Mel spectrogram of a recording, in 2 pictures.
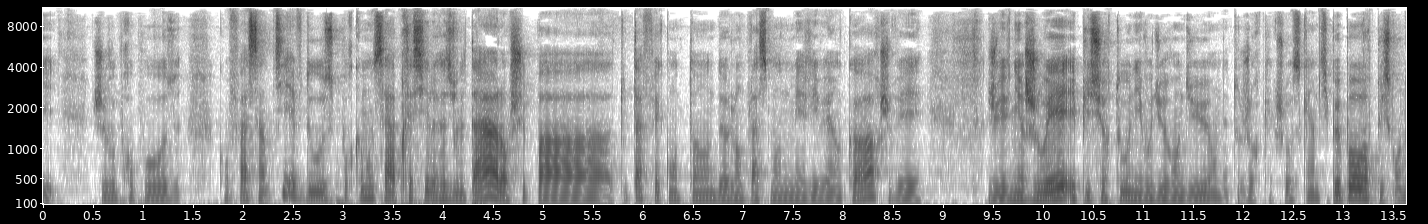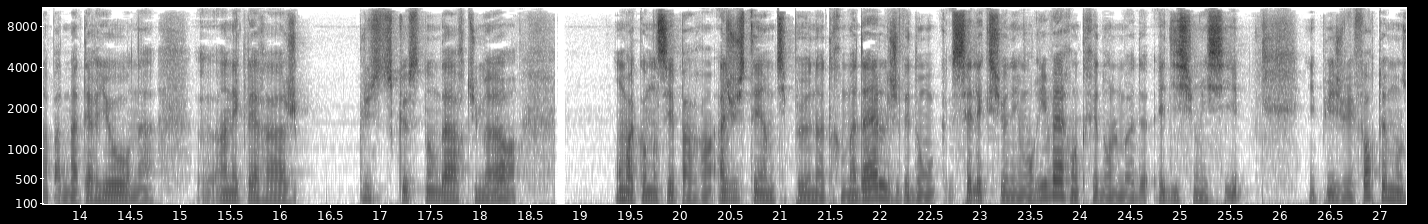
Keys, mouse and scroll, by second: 0.6 ctrl+s, 20.1 shift+middle click, 20.5-21.5 scroll up 3, 21.5 right click, 22.9 Tab, 23.7 middle click, 24.7 scroll up 1, 24.9 shift+middle click, 25.4-26.9 scroll up 1, 26.9 g.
